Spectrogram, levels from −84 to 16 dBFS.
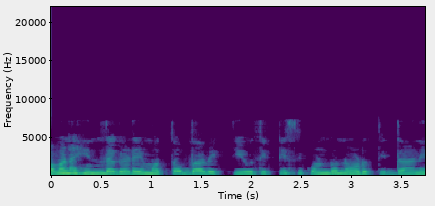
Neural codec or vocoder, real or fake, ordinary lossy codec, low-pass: none; real; AAC, 32 kbps; 7.2 kHz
